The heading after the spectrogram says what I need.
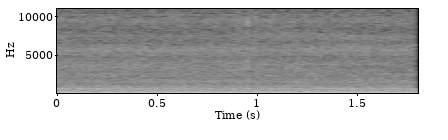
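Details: Chevy Silverado 2500HD idling after oil pressure sensor switch replacement, gauge now showing oil pressure; steady, low, even rumble with no knocks or ticks; engine idling smoothly.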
